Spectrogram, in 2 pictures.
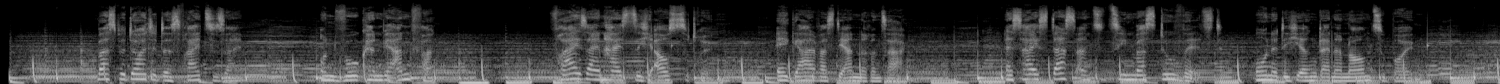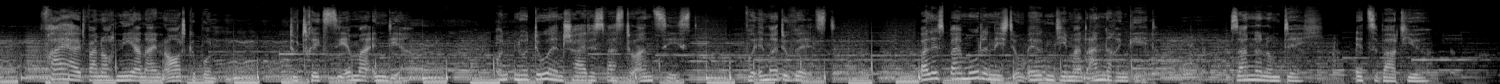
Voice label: Werbung Kino; About You

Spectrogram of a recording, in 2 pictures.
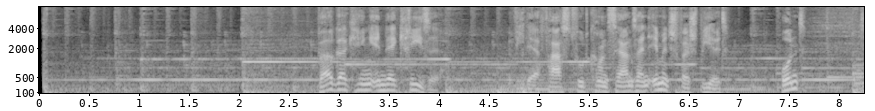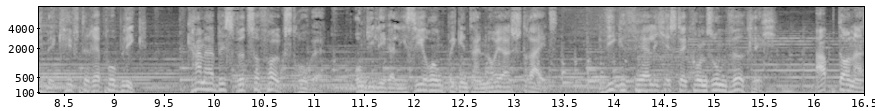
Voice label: Werbung TV; Stern; LOFT VOICES

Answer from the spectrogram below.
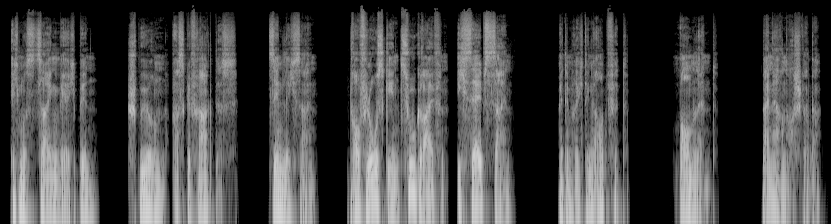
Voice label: werbung

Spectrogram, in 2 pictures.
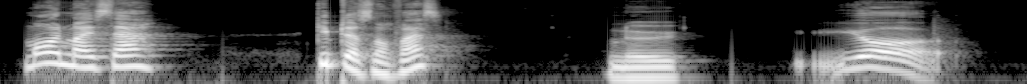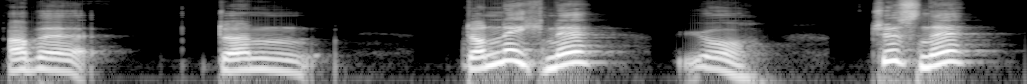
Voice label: dialekt nordisch

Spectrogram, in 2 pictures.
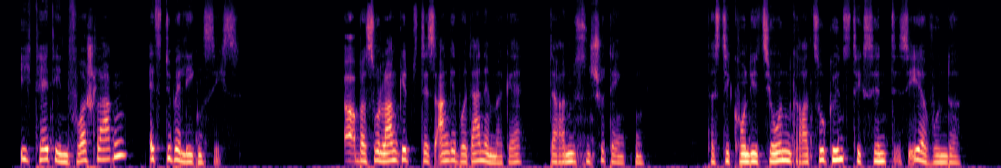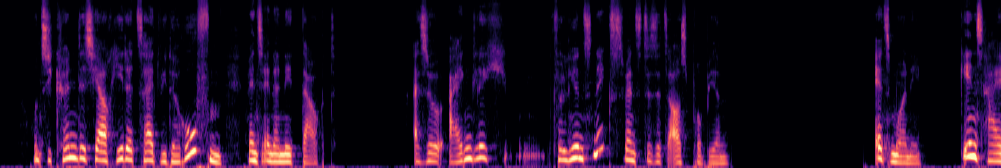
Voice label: bayerisch

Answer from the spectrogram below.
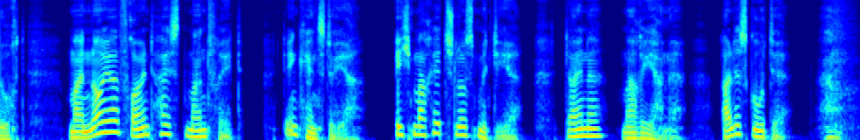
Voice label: trennung radio; radio charivari

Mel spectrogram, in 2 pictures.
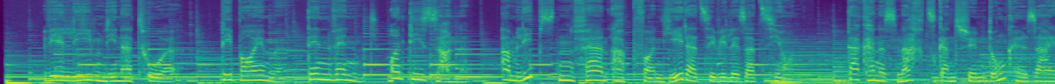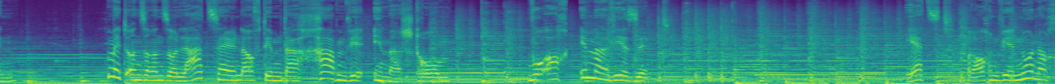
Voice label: Produktfilm Solarstrom; LOFT VOICES

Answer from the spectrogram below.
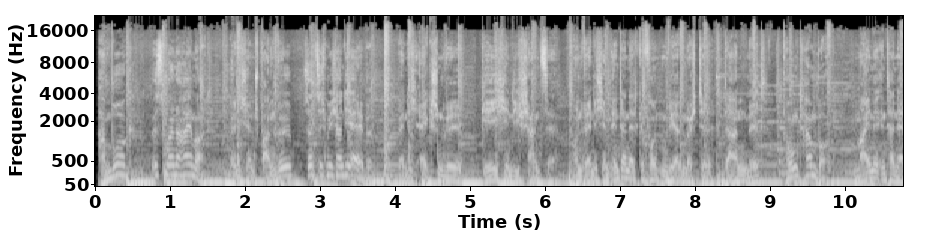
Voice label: Radiospot, Commercial, German

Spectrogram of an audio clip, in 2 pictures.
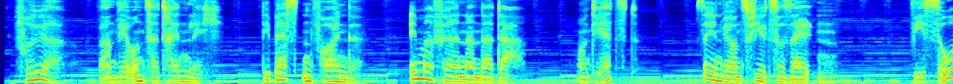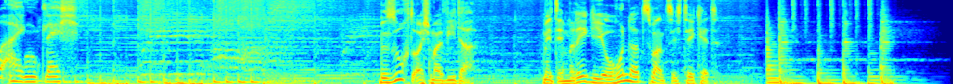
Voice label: Werbung Funk; DB Regio

